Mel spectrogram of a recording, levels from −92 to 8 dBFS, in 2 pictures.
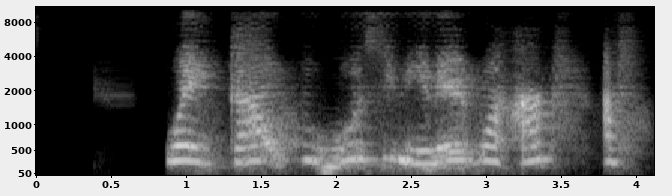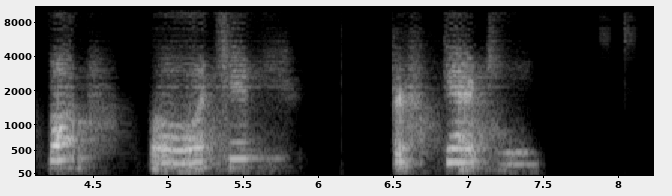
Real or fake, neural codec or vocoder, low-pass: fake; codec, 44.1 kHz, 0.9 kbps, DAC; 9.9 kHz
